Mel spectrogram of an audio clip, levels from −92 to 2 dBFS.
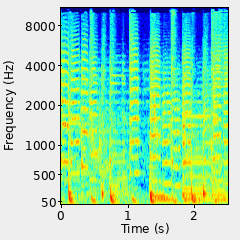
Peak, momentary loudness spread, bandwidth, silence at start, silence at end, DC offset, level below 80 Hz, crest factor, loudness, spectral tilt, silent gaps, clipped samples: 0 dBFS; 4 LU; 11 kHz; 0 s; 0 s; under 0.1%; -28 dBFS; 20 dB; -20 LUFS; -4.5 dB/octave; none; under 0.1%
